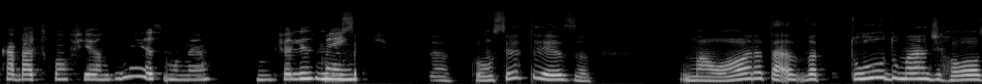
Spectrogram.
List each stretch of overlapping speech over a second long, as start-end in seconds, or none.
none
